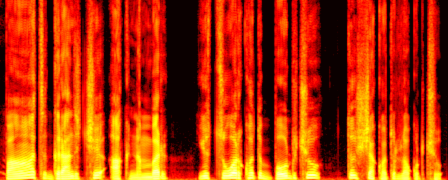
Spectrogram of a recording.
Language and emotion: Kashmiri, neutral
